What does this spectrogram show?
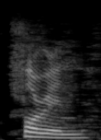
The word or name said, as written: Foreign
